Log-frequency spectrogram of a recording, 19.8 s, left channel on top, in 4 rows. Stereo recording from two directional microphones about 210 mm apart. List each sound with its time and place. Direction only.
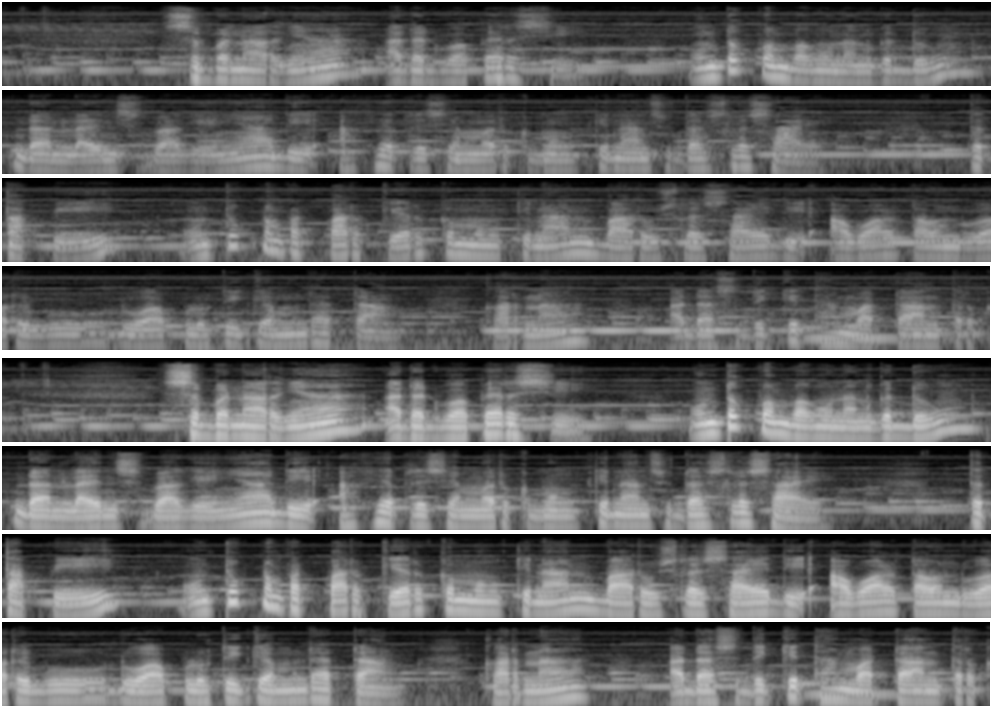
0.9 s a man's voice: 35° right (ahead or behind)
